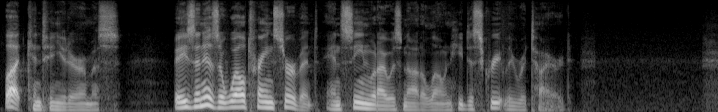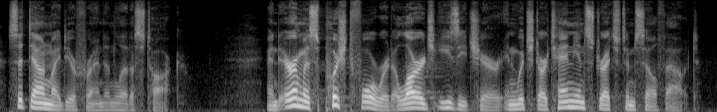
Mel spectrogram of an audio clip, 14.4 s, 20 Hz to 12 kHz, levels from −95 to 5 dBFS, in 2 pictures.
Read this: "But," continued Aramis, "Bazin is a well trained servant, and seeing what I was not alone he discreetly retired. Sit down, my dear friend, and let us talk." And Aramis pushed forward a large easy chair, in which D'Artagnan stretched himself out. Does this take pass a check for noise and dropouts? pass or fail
pass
